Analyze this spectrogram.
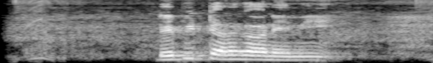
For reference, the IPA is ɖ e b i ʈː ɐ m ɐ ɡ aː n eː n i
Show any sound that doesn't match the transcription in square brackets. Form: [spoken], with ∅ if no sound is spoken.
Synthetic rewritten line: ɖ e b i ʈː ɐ [n] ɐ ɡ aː n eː [m] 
